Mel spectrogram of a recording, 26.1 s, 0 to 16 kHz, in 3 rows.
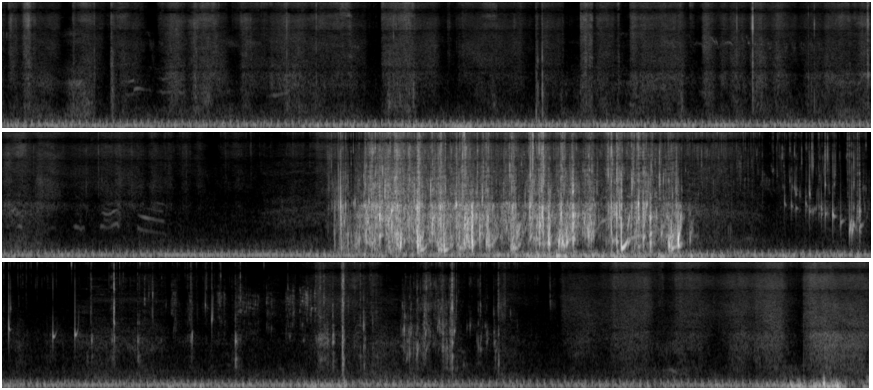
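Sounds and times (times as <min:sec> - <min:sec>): water sloshing and splashing: 0:11.9 - 0:22.5
small drips and clicks: 0:12.0 - 0:22.5.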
